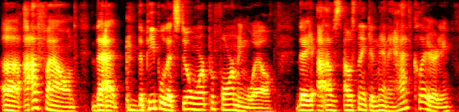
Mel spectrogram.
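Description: A man's voice: medium pitch, moderate pace. A man in his thirties, earnest and coaching in tone, talking about leadership on a video call from a small room at home. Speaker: guest speaker on leadership.

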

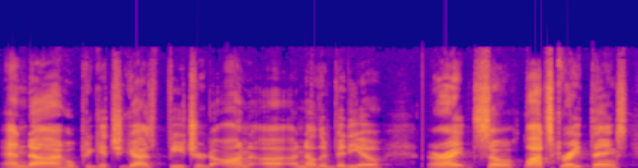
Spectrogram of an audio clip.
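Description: A middle-aged man hosting a casual flight simulator video, talking over a screen share in a relaxed, rambling way full of fillers and restarts. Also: mid-range voice, normal speed. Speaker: flight sim channel host. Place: home studio, indoors.

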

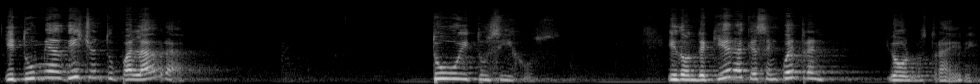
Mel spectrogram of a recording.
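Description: Man preaching slow and passionate, loud pleas then hushed near-whispers, big echoey hall. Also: very high-pitched. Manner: impassioned, swings from loud pleading to near whispers. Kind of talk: sermon with spoken prayer. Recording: long hall reverb.

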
